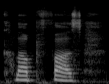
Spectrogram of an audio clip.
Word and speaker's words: Clwb Fuzz: And if you want to find them on social media, they are at Club Fuzz, but it's spelt C-L-W-B-F-U-Z-Z.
